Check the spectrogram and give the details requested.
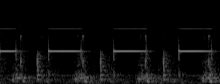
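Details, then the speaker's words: Repeated high, steady electronic beeps about every two-thirds of a second: an AED alerting after a shock was delivered, left on during CPR in an adult AED training demonstration. "We're just going to kind of let you hear that beep, but that's how you use an AED."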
